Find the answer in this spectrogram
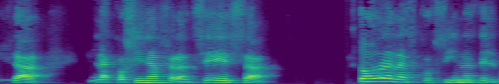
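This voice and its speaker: Speaking at a very slow pace, a woman uses lively intonation in a fairly low pitch. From Mexico, Monterrey (northern Mexico). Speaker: painter and food writer. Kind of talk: interview.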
